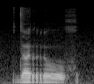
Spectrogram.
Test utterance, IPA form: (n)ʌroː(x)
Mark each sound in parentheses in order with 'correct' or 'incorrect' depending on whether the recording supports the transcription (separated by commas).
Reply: incorrect, correct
